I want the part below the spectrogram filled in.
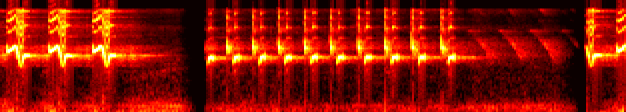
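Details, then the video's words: Black-winged myna singing with a full repertoire, loud and insistent: clear whistled notes with sharp bends, a fast run of about a dozen repeated chirps, then more looping whistles after a short pause. "jalak putih gacor suara full isian"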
